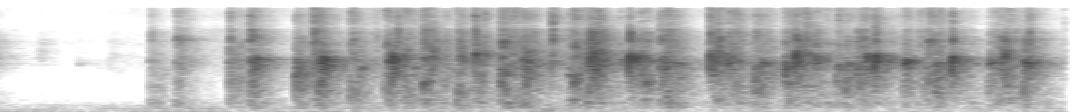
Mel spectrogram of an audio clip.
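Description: Audience applause breaking out about half a second in, once the classical guitar piece has ended, and growing fuller after about a second.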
